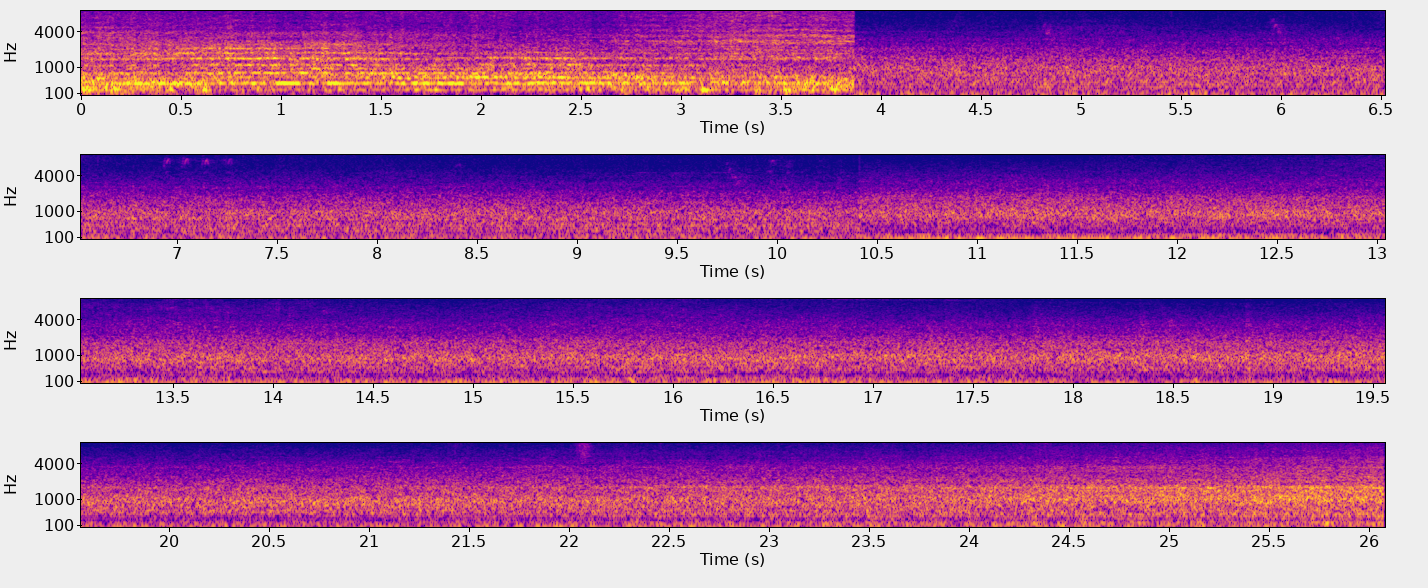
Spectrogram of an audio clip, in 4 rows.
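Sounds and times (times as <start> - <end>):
train horn: 0.0 - 3.9
train rumbling on rails: 0.0 - 26.0.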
